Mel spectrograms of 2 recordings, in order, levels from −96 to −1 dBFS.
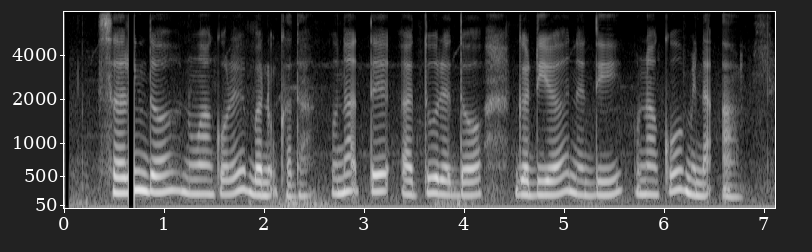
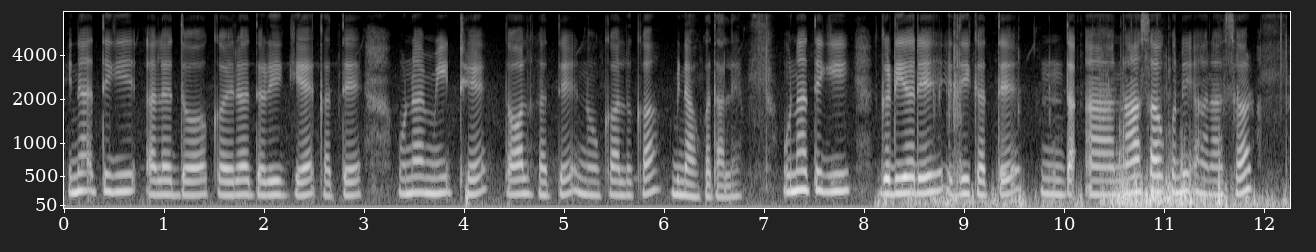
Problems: none marked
